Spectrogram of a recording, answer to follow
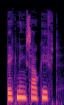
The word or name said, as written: dækningsafgift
